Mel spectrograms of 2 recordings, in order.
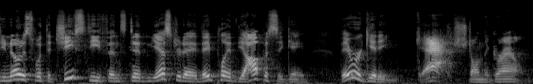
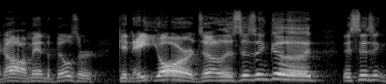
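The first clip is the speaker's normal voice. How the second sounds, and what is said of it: Impression of Tony Romo. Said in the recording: “doing his little Tony voice.”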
